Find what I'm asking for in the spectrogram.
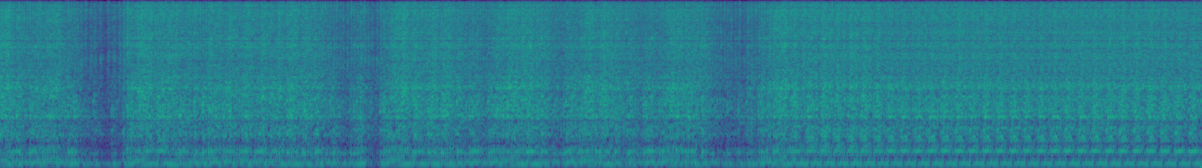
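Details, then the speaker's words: Old nitrous VW Jetta running again after a long layoff and a fuel line problem, smoking: a low idle rumble with a few brief dips early on that then settles to an even beat. A fuel leak at the fuel filter remains. "okay we got her running y'all she back running now now to fix the little stuff"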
